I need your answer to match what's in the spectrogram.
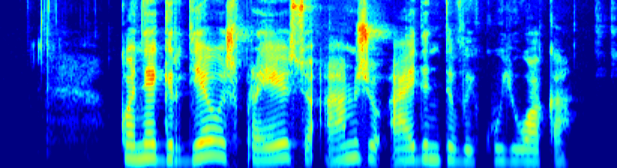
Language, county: Lithuanian, Panevėžys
